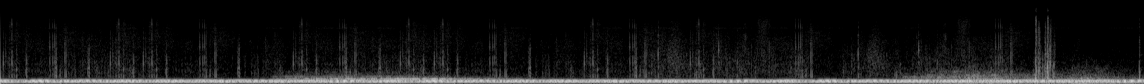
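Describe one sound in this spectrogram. Boots clank on metal ladder rungs in a steady climbing rhythm.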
